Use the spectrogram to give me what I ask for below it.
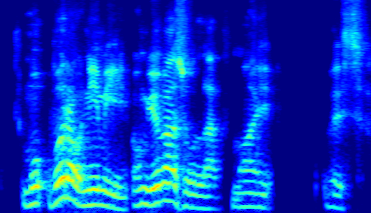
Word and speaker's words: Võro: And Janek also explained to you how to pronounce this word vowel with a wave on O, and it is ö, võro, but now you see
